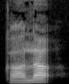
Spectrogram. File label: "kala", Apatani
